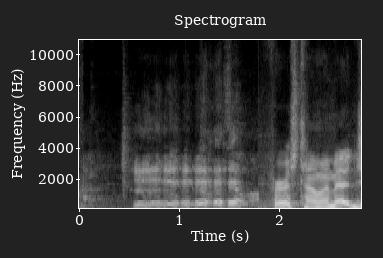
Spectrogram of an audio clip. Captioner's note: laughs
